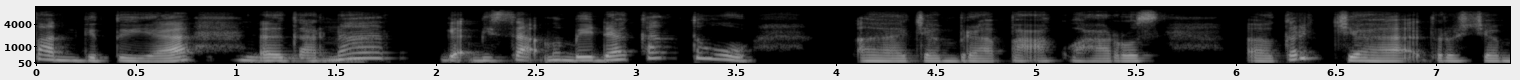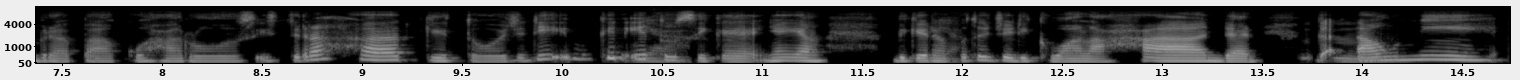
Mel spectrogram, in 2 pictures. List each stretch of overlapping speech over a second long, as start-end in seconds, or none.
none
